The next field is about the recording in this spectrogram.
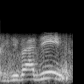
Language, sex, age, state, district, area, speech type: Odia, female, 45-60, Odisha, Angul, rural, conversation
